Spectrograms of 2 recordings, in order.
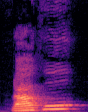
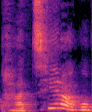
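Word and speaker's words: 밭이: 자, 예를 보면 바티라고 발음해야 되겠죠. 원래는 우리가 연음 배웠으니까 여기 비어 있으니까 얘가 넘어가잖아요. 그런데 바티가 아니라 어떻게 발음된다고요? 바치라고 발음이 돼요.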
